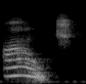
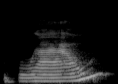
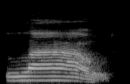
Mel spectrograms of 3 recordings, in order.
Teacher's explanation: If someone goes to pinch you, you go, ouch. So that ow sound, your mouth really becomes open. So you want to think of ow like brown for OW, or ow like loud.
